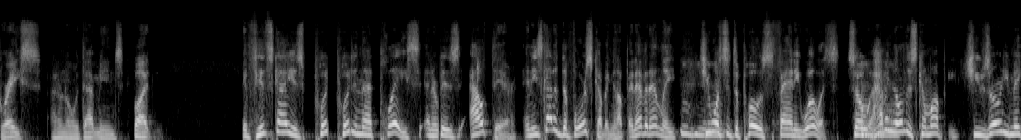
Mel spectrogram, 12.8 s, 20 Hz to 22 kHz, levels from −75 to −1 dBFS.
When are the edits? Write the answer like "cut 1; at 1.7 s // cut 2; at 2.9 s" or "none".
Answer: cut 1; at 1.6 s // cut 2; at 4.1 s // cut 3; at 5.5 s // cut 4; at 9.7 s // cut 5; at 10.5 s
